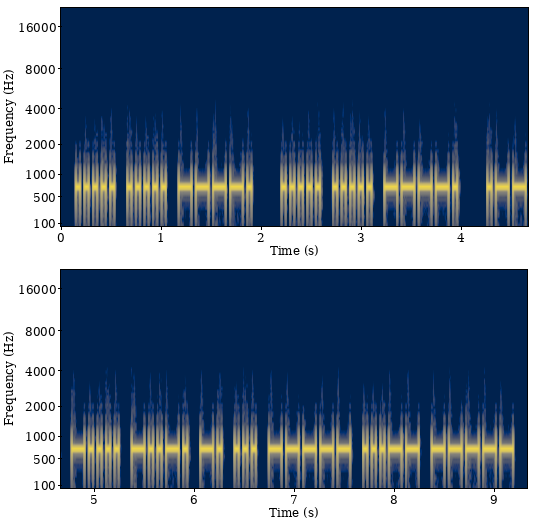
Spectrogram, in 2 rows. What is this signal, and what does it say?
Morse code, heard as a keyed tone, about 27 wpm, 700 Hz. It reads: 559 559 W6/NS030
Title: SOTA QSO Practice 28wpm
